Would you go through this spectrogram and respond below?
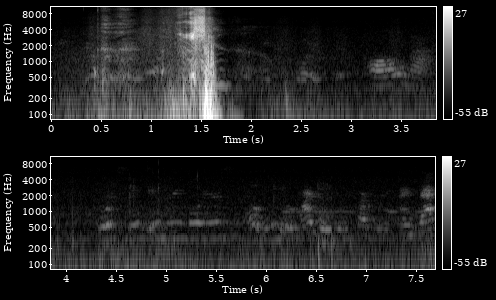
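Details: Person who thinks they caught a cold gives a single loud, explosive sneeze after a short build-up breath, followed by quiet room sounds; sneeze.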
